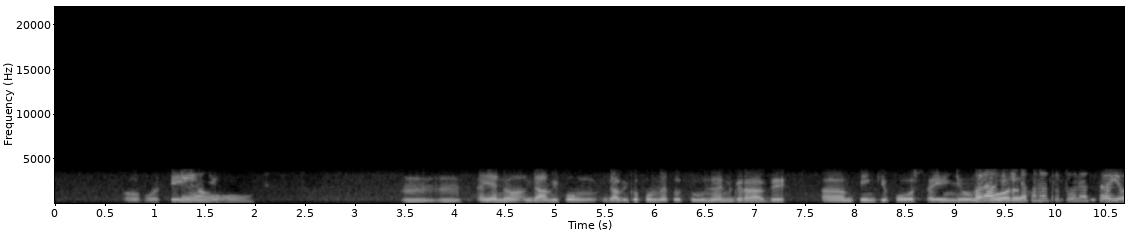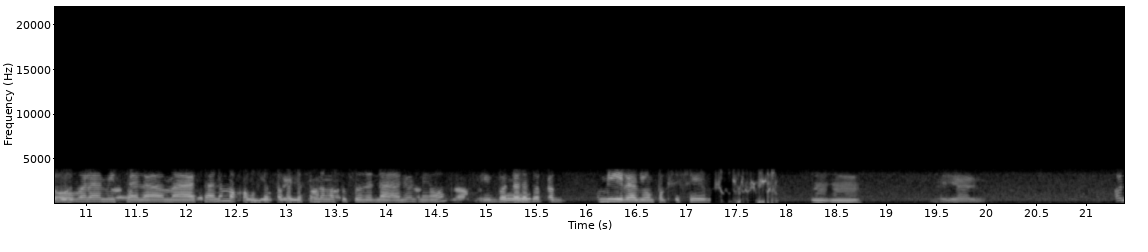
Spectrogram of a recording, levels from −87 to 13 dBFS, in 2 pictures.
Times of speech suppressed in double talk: 9.61-11.56, 12.04-13.88, 14.15-14.99

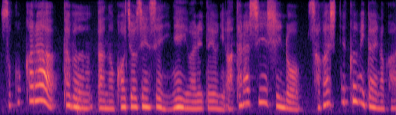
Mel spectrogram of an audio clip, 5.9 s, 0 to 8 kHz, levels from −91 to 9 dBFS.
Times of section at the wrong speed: none

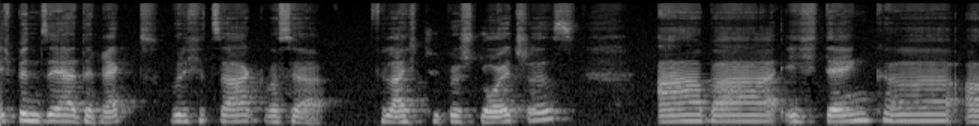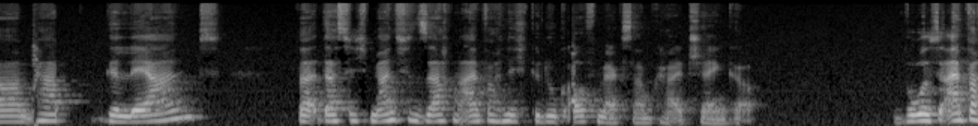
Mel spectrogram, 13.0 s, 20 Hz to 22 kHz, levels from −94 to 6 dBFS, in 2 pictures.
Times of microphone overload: none

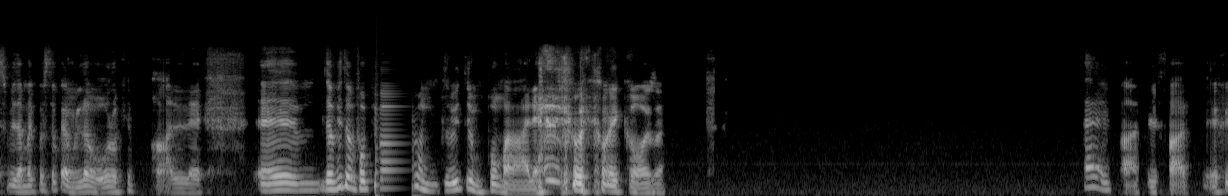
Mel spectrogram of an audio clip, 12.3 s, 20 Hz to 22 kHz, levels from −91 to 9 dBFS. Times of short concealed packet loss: 3.75-3.82

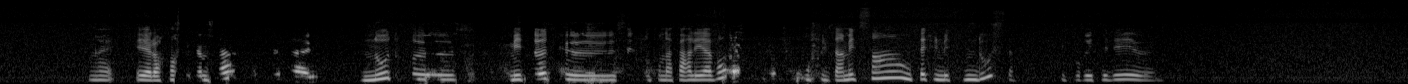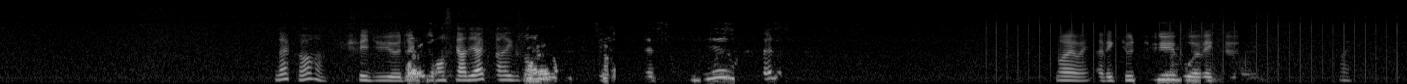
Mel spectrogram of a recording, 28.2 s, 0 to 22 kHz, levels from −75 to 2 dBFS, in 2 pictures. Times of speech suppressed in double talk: 1.77-4.41, 5.32-8.10, 18.31-18.50, 19.47-21.93, 25.44-26.61

